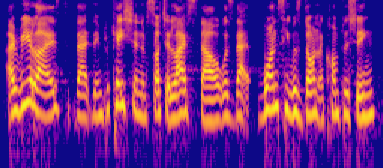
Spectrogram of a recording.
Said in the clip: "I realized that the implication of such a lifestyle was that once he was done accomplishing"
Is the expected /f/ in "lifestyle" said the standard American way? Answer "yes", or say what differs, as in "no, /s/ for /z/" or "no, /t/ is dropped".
yes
